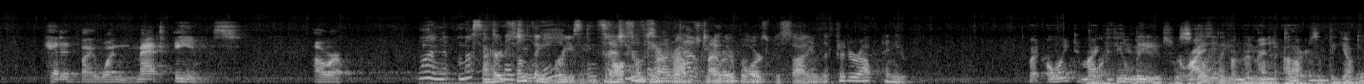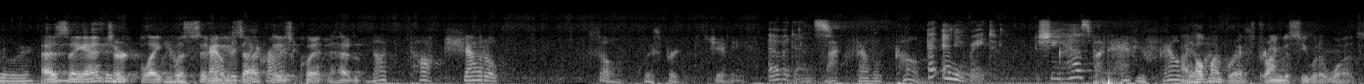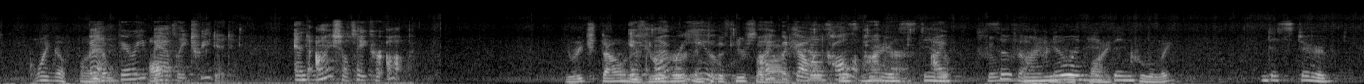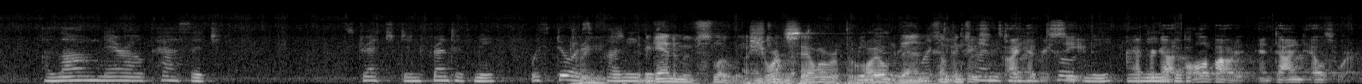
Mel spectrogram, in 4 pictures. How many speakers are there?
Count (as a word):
nine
